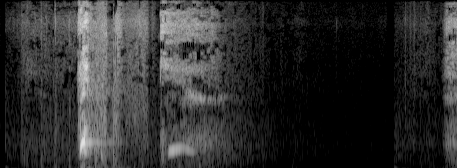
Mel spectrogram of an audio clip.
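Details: Woman sneezing repeatedly after about an hour outside in snowy cold, nose runny, with dust also blamed: one forceful sneeze with a sharp burst and sighing breath after, another sneeze starting.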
